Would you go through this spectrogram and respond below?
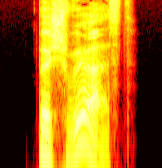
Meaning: second-person singular present of beschwören
- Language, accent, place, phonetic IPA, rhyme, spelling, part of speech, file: German, Germany, Berlin, [bəˈʃvøːɐ̯st], -øːɐ̯st, beschwörst, verb, De-beschwörst.ogg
